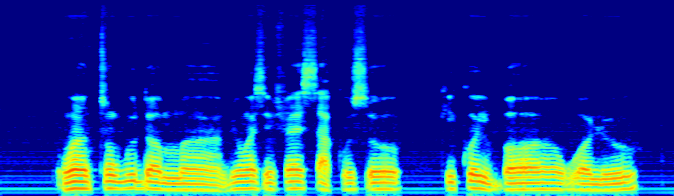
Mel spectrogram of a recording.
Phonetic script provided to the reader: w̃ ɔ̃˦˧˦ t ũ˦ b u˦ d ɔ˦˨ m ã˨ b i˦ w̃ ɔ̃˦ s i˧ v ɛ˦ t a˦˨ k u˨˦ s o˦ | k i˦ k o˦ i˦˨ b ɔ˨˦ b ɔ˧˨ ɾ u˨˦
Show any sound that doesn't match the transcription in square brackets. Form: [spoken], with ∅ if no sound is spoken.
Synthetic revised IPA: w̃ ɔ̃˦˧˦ t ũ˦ [ɡ͡b] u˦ d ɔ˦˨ m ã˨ b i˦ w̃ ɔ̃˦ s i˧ [f] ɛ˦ [s] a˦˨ k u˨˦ s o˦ | k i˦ k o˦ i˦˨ b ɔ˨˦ [w] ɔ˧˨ [l] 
